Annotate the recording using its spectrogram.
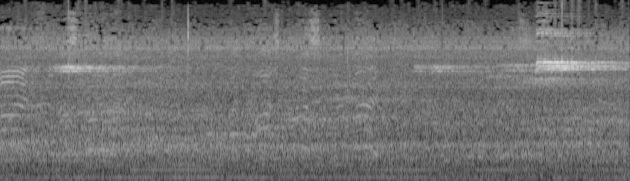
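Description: Voices and general hubbub in a large, echoing indoor hall, with a whistle sounding briefly about a second in and again, longer and louder, near the end.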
